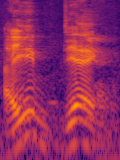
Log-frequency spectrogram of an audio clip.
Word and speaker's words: Aiyb Dieng: So come and check Sandy Bull out there, and Aiyb Dieng. Did I say it right? Aiyb Dieng. Aiyb Dieng.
